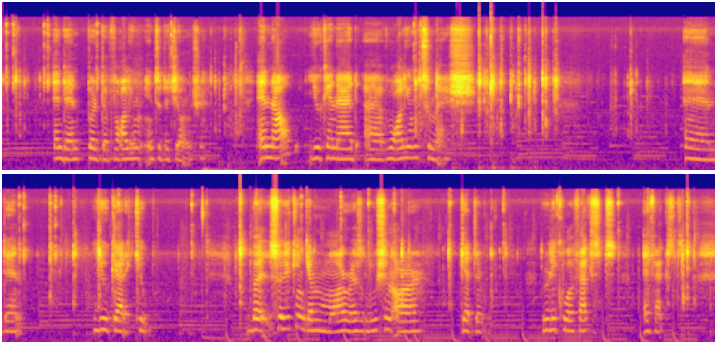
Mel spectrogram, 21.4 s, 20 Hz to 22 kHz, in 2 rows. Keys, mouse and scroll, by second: 1.4-2.5 drag, 12.4-15.1 middle drag, 15.1-17.4 drag, 17.4-21.3 middle drag.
